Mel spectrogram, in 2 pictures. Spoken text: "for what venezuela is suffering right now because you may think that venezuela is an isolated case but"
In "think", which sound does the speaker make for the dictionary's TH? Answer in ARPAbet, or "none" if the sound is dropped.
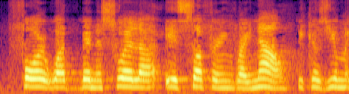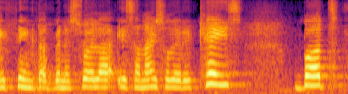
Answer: TH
